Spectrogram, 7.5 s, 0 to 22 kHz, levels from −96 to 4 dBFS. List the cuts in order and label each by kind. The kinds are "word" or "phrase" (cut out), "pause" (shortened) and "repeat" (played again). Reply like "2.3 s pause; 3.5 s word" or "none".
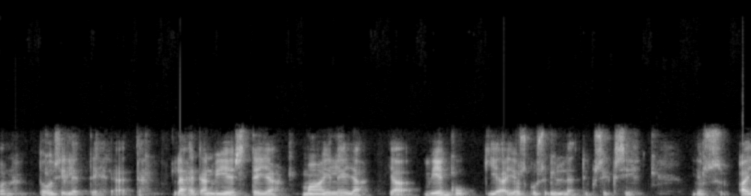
1.6 s word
